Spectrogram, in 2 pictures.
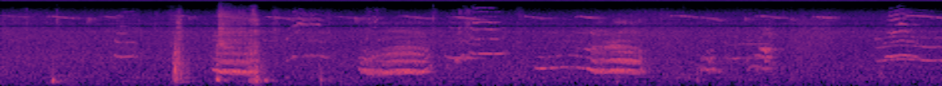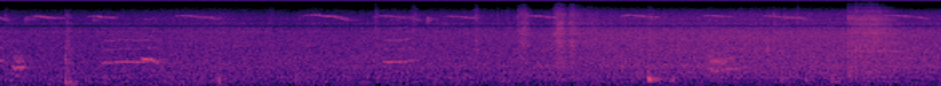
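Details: Kitten trapped on a flower pot, giving faint, scattered meows, some short and rising, others drawn out and falling, against steady background hiss and soft high chirping.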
